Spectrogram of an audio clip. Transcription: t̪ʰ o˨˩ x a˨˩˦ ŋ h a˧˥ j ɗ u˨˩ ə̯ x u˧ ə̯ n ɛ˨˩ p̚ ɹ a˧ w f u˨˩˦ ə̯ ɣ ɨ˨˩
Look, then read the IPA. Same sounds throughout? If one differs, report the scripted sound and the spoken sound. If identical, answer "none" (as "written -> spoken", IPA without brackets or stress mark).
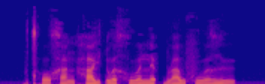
none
